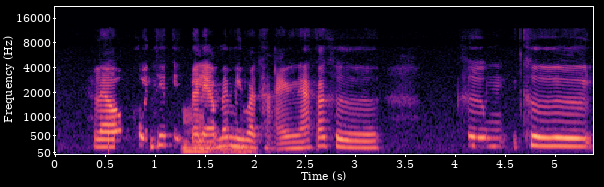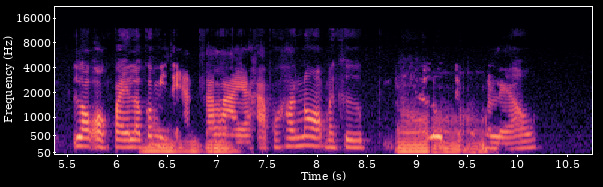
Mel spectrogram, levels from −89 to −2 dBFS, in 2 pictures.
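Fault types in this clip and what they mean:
Speech suppressed in double talk: The speech level sinks in three places. From 6.41 to 6.93 s it falls by about 15 dB. From 7.14 to 7.40 s there is a milder dip of about 5 dB. From 8.96 to 9.88 s it drops hardest, by about 20 dB. The likely cause is an echo canceller meeting both sides talking at once. It cannot tell the near talker from loudspeaker echo, so it turns everything down.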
